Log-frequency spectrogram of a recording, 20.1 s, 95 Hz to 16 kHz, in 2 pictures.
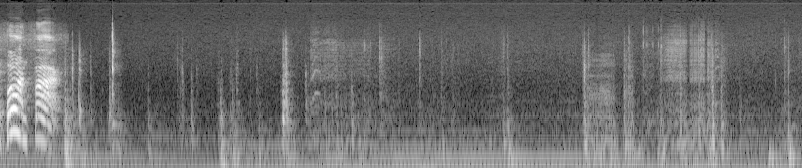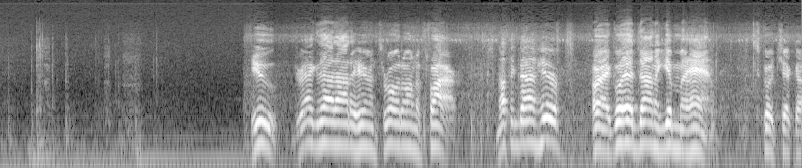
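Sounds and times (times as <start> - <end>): steady low hum: 0.0 - 20.0
faint knocks: 0.8 - 6.6.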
